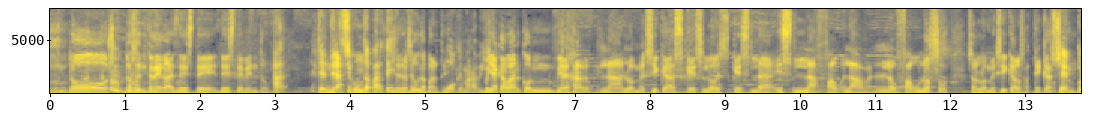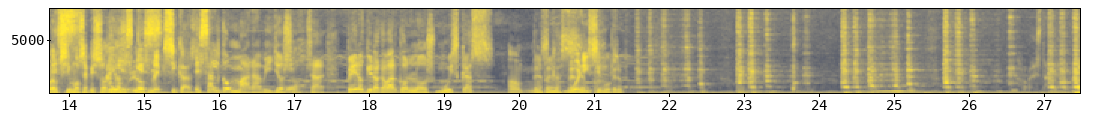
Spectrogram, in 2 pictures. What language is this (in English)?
Spanish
